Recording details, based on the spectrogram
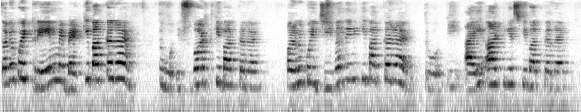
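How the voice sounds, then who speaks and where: An Indian woman teaching an English lesson, spelling out sounds letter by letter in a slow, careful way. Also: high voice, echoey room, far from the mic, rough recording. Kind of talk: spoken language lesson.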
